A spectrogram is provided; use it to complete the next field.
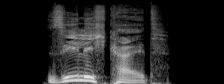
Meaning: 1. salvation 2. beatitude
- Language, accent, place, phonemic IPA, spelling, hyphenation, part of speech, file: German, Germany, Berlin, /ˈzeːlɪçkaɪ̯t/, Seligkeit, Se‧lig‧keit, noun, De-Seligkeit.ogg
